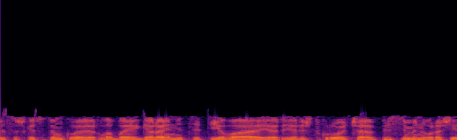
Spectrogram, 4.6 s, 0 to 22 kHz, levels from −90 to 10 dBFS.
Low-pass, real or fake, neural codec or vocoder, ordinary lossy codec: 19.8 kHz; real; none; AAC, 16 kbps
